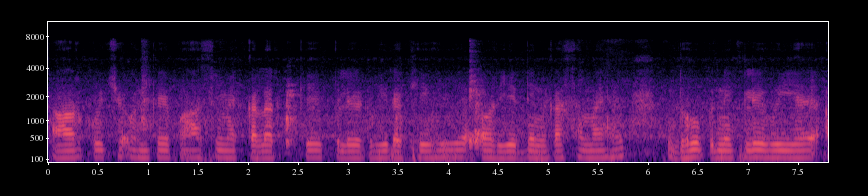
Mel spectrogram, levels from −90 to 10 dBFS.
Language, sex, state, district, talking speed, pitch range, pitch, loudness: Hindi, male, Uttar Pradesh, Jalaun, 175 wpm, 120-125 Hz, 125 Hz, -33 LUFS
